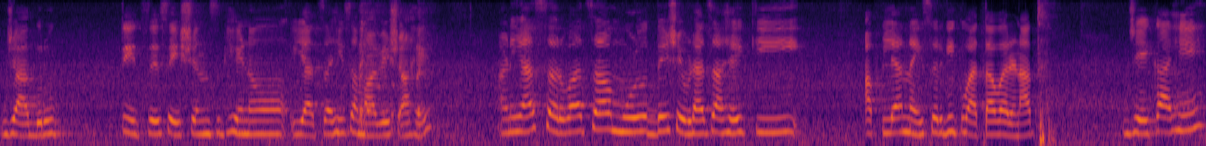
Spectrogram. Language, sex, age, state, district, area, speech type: Marathi, female, 18-30, Maharashtra, Mumbai Suburban, urban, spontaneous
